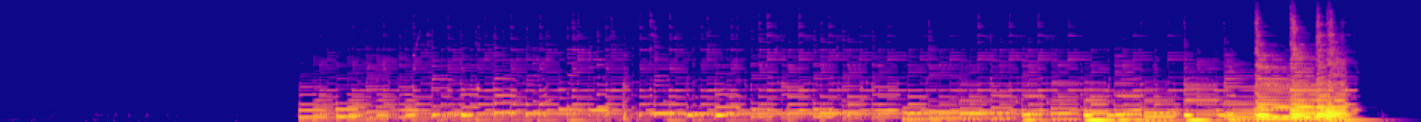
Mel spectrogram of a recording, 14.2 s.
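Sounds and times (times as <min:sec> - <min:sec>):
guitar bridge: 0:03.0 - 0:13.9.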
